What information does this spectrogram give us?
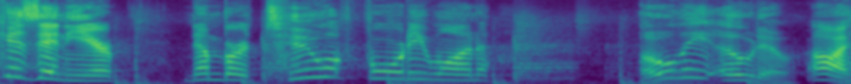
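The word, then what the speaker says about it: Oli Udoh: So pick is in here, number 241, Oli Odo. Oh, I said it wrong the entire time. My bad, guys. It's Oli Odo.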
